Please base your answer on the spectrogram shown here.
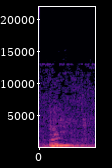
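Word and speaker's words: øl: And if you want to get the pronunciation exactly right, you have to imagine you've already had about 12 and you go un. That's how you get the Danish vowel going on there.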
